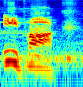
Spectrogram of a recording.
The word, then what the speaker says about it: Epoch: you mean Epic no Epoch I'm saying it the the British way oh okay e p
